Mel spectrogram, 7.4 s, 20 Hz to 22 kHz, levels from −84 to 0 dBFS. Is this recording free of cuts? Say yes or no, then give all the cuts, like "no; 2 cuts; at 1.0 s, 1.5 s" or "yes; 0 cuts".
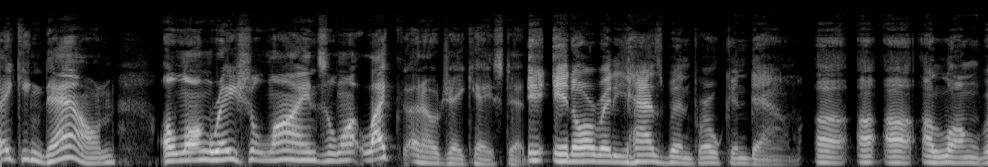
yes; 0 cuts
